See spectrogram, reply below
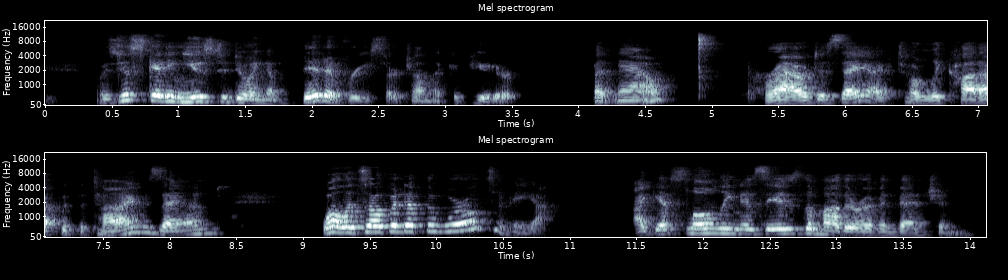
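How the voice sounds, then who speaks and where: A woman playing a trusting, excitable elderly widow in readers theater, talking in a chatty, halting, earnest way. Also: fairly low pitch. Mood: proud, chatty. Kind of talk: readers theater stage acting. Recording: roomy, echoing sound.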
